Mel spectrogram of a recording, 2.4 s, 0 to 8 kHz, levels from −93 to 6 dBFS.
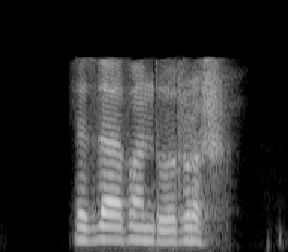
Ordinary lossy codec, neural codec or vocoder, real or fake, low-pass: AAC, 16 kbps; codec, 16 kHz, 0.8 kbps, ZipCodec; fake; 7.2 kHz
